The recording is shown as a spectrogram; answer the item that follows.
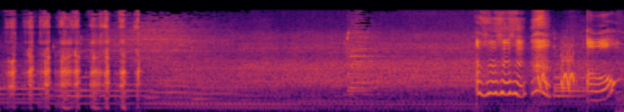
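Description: Cartoon soundtrack: background music with a quick run of clicks and knocks in the first second and a half, then a loud wavering tone about five seconds in.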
